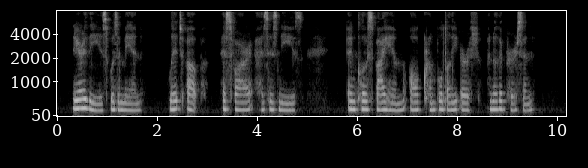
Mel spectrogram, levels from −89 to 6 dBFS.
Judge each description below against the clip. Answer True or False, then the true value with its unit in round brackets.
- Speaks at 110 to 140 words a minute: True (135 wpm)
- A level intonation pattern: True (1.7 semitones)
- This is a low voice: False (210 Hz)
